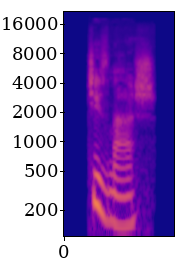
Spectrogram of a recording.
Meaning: booted (having boots)
- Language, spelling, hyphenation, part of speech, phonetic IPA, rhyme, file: Hungarian, csizmás, csiz‧más, adjective, [ˈt͡ʃizmaːʃ], -aːʃ, Hu-csizmás.ogg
